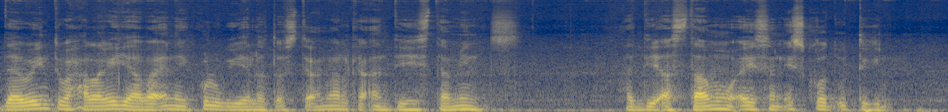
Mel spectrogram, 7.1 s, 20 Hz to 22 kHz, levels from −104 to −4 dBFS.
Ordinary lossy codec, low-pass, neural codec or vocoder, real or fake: none; none; none; real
